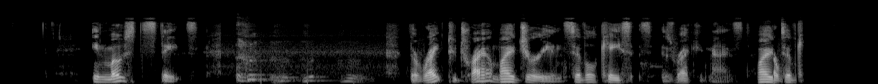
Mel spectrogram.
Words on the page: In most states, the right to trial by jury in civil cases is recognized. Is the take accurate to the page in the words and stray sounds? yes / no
no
